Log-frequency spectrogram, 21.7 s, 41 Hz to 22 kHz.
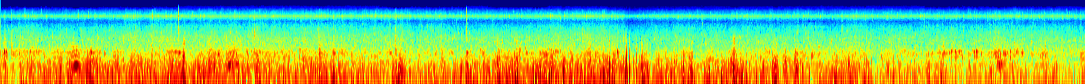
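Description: Wind buffeting the microphone and water rushing along the hull of a 12 ft flat iron skiff running downwind under sail, with an uneven, gusty rumble.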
